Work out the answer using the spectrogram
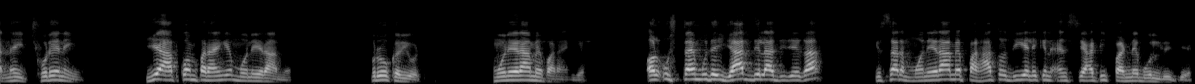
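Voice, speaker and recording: A man's voice: high-pitched, no echo. A male biology teacher giving an online class in with English science terms, walking students through textbook diagrams and repeating instructions.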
